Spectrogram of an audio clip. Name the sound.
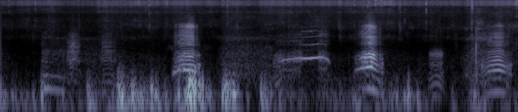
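pet goose (gander) honking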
